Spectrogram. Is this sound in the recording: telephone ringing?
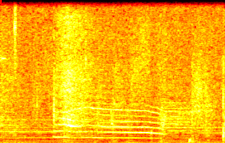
no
